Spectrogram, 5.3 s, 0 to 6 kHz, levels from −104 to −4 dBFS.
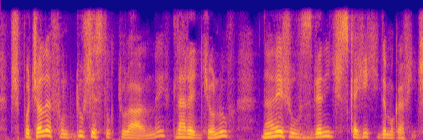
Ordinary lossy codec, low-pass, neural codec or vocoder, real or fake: none; 5.4 kHz; codec, 16 kHz, 1 kbps, X-Codec, WavLM features, trained on Multilingual LibriSpeech; fake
